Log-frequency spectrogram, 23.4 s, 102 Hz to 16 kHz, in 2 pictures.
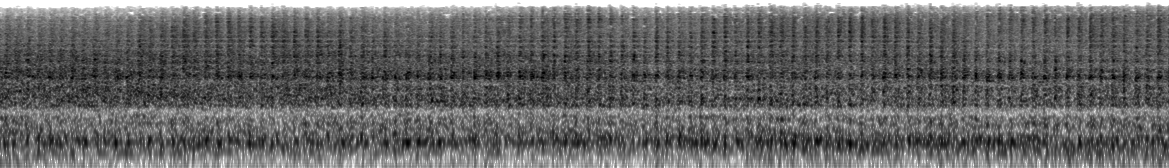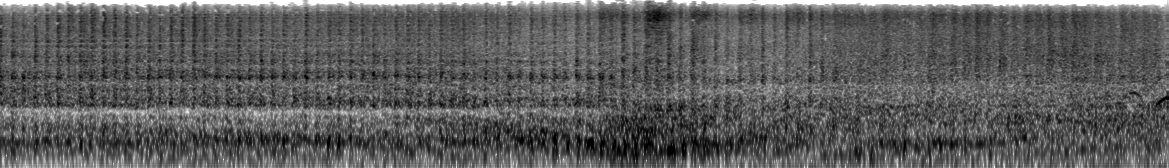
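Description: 1941 ALCo 2-8-2 Mikado steam locomotive no. 155 working a train on narrow-gauge track: a loud, steady running noise that swells about eighteen seconds in as the engine passes close, followed by its passenger coaches rolling by.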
